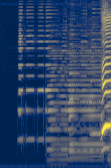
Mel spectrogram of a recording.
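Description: Accordion starting a forró tune: a few short notes about a third of a second in, then held chords.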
